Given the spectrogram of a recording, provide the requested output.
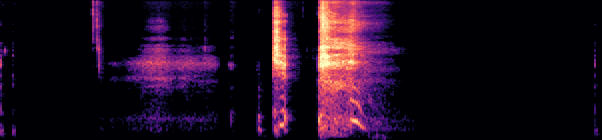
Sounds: Sneeze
